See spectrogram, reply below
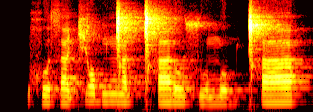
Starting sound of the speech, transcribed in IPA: χʷ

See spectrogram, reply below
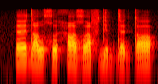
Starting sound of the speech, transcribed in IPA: ɜ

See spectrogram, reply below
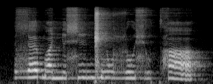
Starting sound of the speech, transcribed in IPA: ɮ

